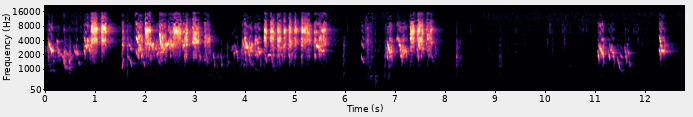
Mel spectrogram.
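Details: Pet budgerigars chatter in bursts of scratchy warbling for about six seconds, then fall mostly quiet over a low background hum, with two short chirping outbursts near the end.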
